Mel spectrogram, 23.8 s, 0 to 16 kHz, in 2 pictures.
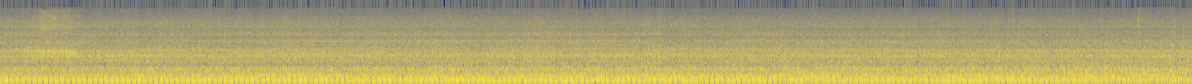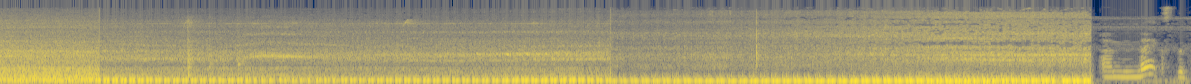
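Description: A Triumph Bonneville T100 motorcycle rides steadily with a continuous, loud engine drone that eases off as it slows for a corner, with wind noise throughout and a sharp cut near the end.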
